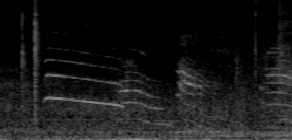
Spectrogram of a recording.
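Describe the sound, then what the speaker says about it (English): A cat meows several times, a drawn-out descending meow followed by shorter calls, fairly close and clear over a quiet room with no speech. "I hear you, Chairman Meow"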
